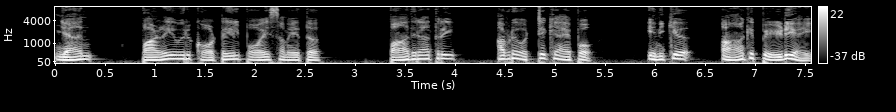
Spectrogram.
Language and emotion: Malayalam, fearful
